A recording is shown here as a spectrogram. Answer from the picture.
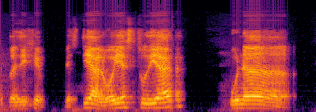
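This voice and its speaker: A man with a Peruvian accent, fairly high pitch, and a moderate pace. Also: dry, close sound with no echo. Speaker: oral storyteller and writer. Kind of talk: interview answer.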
